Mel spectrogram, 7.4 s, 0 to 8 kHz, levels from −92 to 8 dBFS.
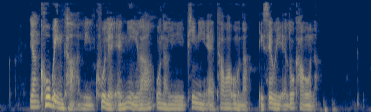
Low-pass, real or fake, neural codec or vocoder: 7.2 kHz; fake; codec, 16 kHz, 4 kbps, FreqCodec, larger model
